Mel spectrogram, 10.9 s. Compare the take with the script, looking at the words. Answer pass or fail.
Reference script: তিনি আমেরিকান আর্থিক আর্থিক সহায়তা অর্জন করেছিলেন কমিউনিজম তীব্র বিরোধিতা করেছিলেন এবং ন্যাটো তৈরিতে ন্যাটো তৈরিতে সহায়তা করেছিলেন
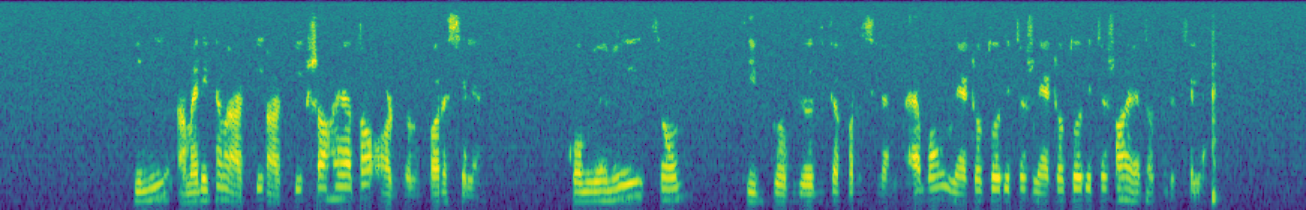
pass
